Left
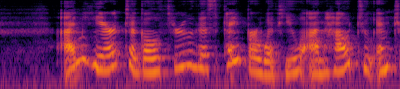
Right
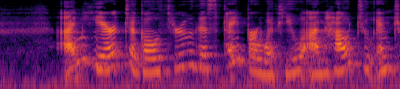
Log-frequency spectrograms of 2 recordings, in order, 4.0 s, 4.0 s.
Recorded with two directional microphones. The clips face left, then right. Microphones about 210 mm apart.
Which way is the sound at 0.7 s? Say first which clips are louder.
Left 7 dB; 30° left (ahead or behind).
